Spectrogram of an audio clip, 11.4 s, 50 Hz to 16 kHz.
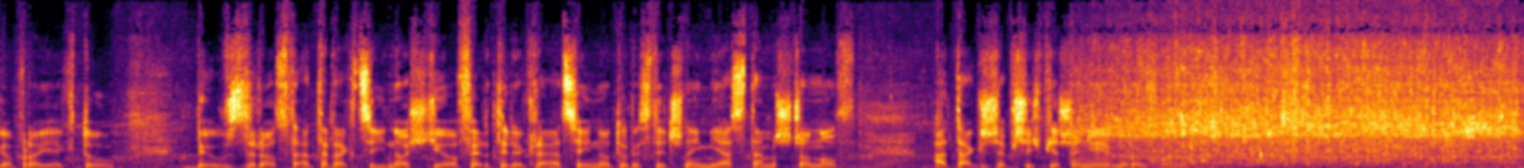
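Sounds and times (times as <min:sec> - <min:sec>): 
speech: 0:00.0 - 0:09.4
water rushing through an artificial river channel driven by turbine nozzles: 0:08.0 - 0:11.4.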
